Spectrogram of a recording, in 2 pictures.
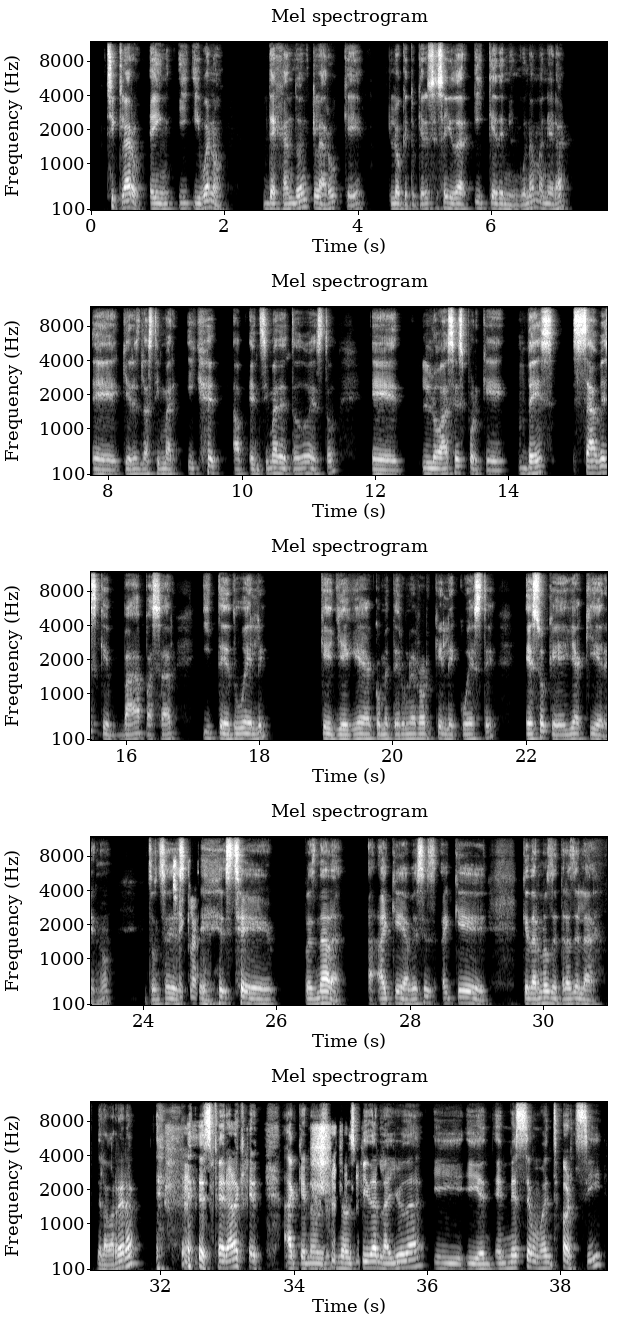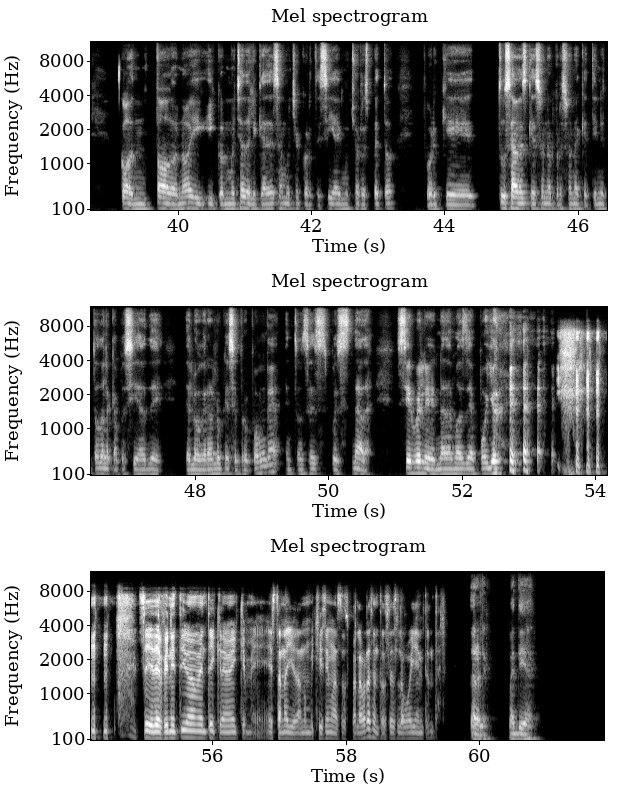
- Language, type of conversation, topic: Spanish, advice, ¿Cómo puedo equilibrar de manera efectiva los elogios y las críticas?
- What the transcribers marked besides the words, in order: alarm; laughing while speaking: "que"; laughing while speaking: "este"; laughing while speaking: "esperar a que a que nos nos"; chuckle; other background noise; chuckle; chuckle; laugh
